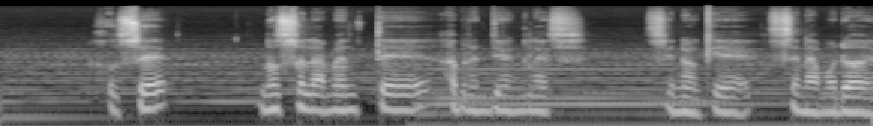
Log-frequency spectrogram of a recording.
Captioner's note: narrator speaks Spanish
